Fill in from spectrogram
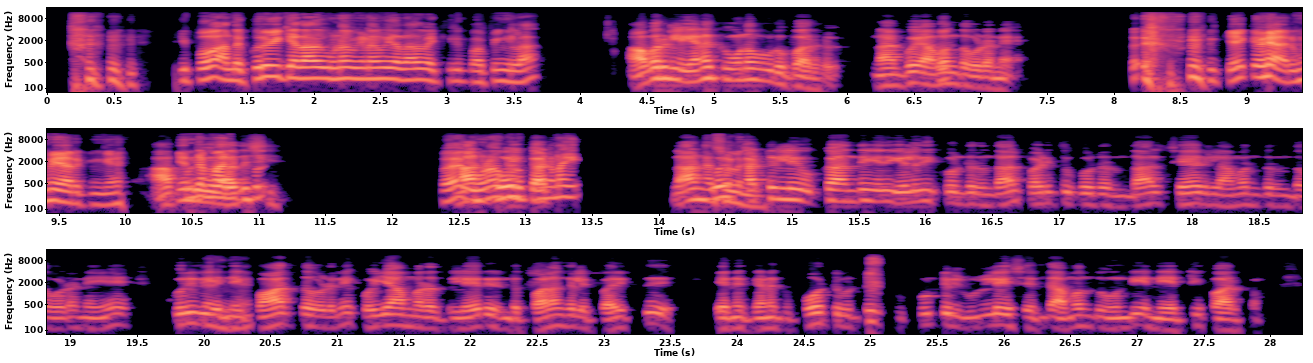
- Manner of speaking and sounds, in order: laugh; laugh; other noise
- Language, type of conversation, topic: Tamil, podcast, வீட்டில் ஓய்வெடுக்க ஒரு சிறிய இடத்தை நீங்கள் எப்படிச் சிறப்பாக அமைப்பீர்கள்?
